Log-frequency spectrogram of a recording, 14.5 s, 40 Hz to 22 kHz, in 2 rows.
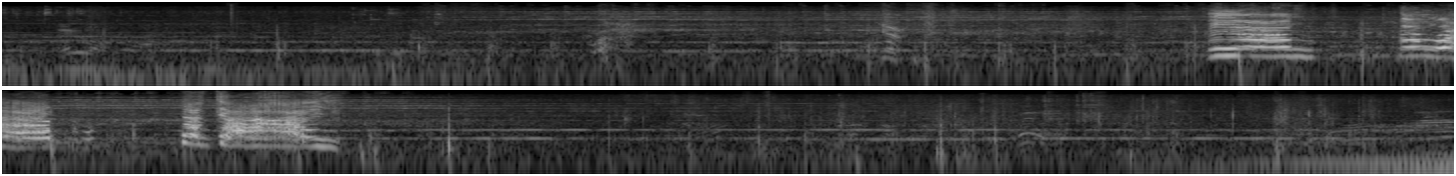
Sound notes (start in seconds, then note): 0.8 people chattering faintly; 10.5 eerie music continues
